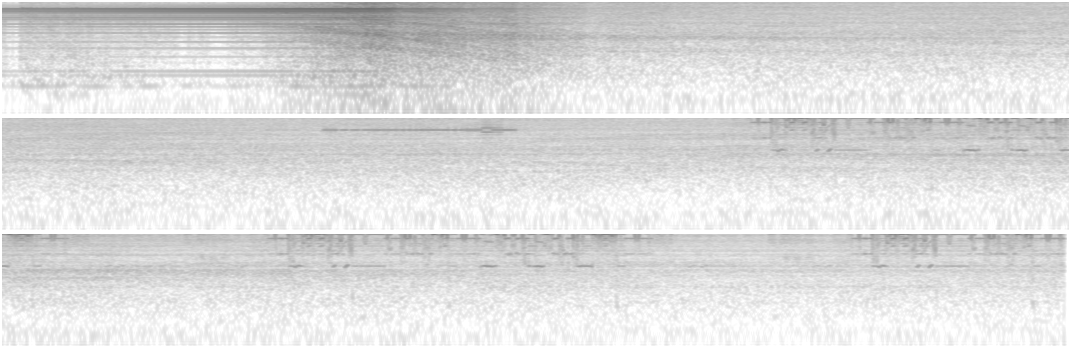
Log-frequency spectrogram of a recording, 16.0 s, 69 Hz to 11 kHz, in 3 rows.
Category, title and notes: Soundscapes > Synthetic / Artificial
Grain Space 10
noise, samples, free, soundscapes, experimental, electronic, granulator, sound-effects, glitch, sample, packs, sfx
